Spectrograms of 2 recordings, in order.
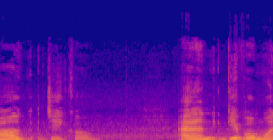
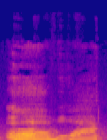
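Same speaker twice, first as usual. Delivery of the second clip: surprised; 8 semitones higher, 9 dB louder than usual. Retold or imitated. Mock reaction to the trick.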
